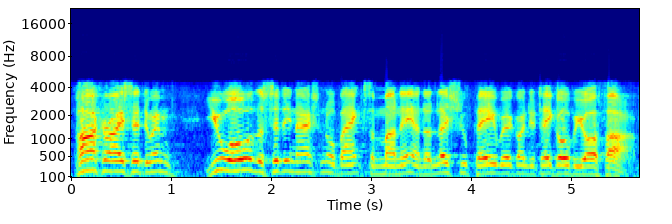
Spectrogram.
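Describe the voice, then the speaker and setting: An actor playing a proud, stubborn middle-aged husband and amateur gardener in a vintage radio sitcom, hesitant yet self-important. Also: male voice, on the high side, steady tone, quick pace, lightly acted. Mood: blustering. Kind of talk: 1950s radio sitcom acting. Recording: tinny vintage radio broadcast recording.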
